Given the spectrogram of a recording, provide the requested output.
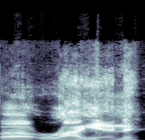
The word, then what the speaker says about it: Ryan: I want to make sure I'm pronouncing it correctly. Ryan? It is Ryan.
